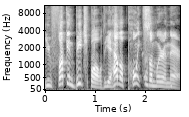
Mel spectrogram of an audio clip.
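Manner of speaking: pissed off. Arguing with someone who won't get to the point, angry. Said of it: "legitimately angry and pissed off at you".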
